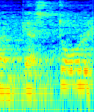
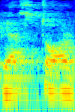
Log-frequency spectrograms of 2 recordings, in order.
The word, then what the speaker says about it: Gestalt: अलग अलग प्रोनाउंसिएशंस होती हैं, इंडियन अलग स्टाइल से करते हैं क्योंकि ये एक जर्मन नेम है।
